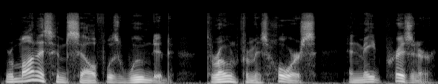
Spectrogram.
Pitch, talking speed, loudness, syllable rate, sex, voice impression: 105 Hz, 150 wpm, -17 LUFS, 4.8 syllables/s, male, masculine, adult-like, thick, tensed, powerful, clear, fluent, wild, lively, strict, intense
